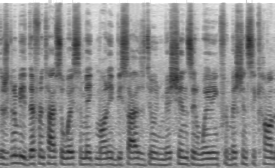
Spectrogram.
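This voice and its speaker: Noticeable background noise sits behind a man with a fairly high pitch and monotone, flat intonation. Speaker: game developer. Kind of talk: casual video explanation. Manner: halting, many fillers.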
